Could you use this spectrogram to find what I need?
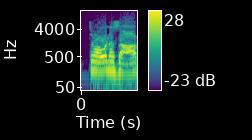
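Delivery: ordinary delivery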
